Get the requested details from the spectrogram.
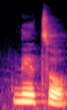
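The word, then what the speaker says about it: ནེ་ཙོ: Nezo means parrot. Na, jengbu, ne, za, naro, zo. And you have the choice. You can say the word at the end, nezo, or people are going to understand it.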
